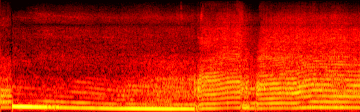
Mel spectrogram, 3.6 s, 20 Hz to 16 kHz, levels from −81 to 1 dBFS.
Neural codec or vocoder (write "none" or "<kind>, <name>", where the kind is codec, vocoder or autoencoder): none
